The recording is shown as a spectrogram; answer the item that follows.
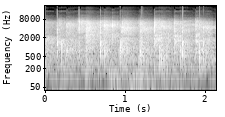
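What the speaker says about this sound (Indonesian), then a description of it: "Kita aplaus dulu" Applause from the audience at an Indonesian provincial government procurement office event, welcoming a guest speaker. A continuous patter of many hands clapping, fairly close, dense and steady, with no talk over it.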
